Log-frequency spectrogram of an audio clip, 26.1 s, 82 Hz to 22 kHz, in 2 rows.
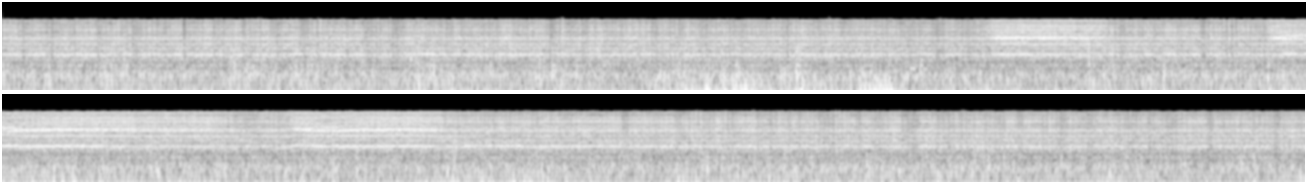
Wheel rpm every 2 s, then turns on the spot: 200, 200, 200, 200, 200, 200, 200, 210, 200, 210, 210, 200, 200.
none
